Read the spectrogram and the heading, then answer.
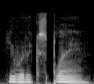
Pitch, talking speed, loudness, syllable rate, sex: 105 Hz, 190 wpm, -16 LUFS, 4.7 syllables/s, male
